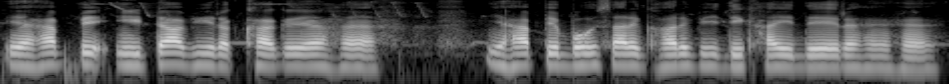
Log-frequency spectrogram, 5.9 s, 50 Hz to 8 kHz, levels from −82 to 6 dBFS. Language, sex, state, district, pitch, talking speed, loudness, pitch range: Hindi, male, Jharkhand, Palamu, 150 Hz, 170 wpm, -18 LUFS, 140-155 Hz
